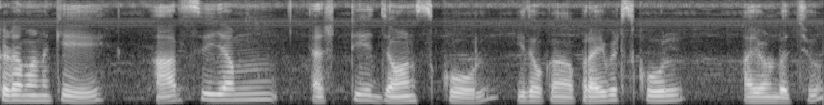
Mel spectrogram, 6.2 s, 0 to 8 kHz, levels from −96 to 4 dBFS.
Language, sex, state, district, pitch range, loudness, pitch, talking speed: Telugu, male, Andhra Pradesh, Srikakulam, 125-155 Hz, -16 LUFS, 140 Hz, 155 wpm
